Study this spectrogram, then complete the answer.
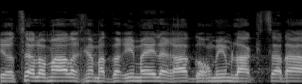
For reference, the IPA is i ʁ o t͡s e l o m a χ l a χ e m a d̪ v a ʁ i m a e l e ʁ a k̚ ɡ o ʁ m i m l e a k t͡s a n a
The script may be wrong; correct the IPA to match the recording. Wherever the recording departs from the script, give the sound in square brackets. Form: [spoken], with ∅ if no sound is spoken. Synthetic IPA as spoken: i ʁ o t͡s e l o m a [ʁ] l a χ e m a d̪ v a ʁ i m a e l e ʁ a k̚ ɡ o ʁ m i m l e a k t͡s a n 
